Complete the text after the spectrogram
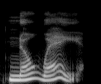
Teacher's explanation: We stretch out the word way.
